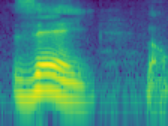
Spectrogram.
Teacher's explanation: فصفرت وأتيت بالصفير في الزاي، ثم مددت ثم سكنت على الياء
